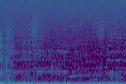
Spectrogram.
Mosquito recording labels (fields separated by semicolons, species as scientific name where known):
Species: Anopheles funestus s.s.; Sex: female; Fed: unfed; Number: one; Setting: cup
